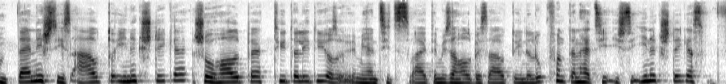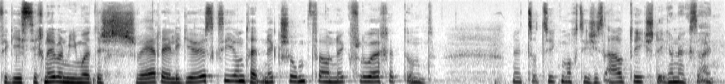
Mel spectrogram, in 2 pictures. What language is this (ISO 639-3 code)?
deu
